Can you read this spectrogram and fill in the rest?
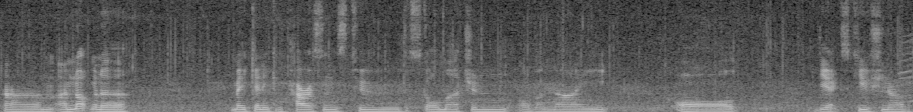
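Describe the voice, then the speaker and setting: A man giving an unscripted, subdued and hesitant rant about a game, sounding dejected and pausing often on ums. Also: medium pitch. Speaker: gaming video creator. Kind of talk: unscripted solo rant to camera. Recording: steady background ambience hiss.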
